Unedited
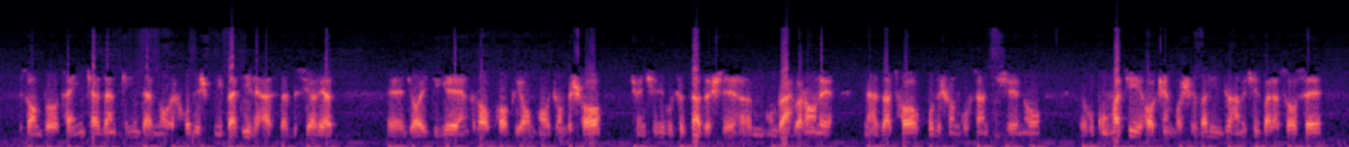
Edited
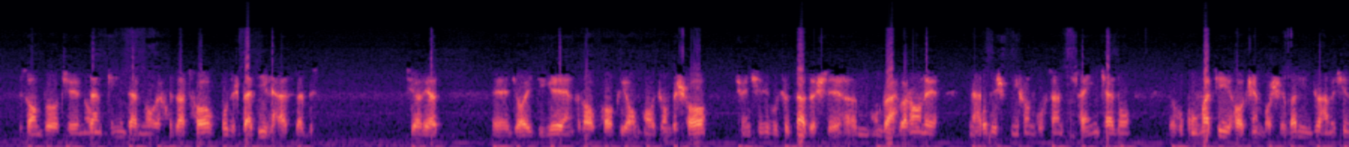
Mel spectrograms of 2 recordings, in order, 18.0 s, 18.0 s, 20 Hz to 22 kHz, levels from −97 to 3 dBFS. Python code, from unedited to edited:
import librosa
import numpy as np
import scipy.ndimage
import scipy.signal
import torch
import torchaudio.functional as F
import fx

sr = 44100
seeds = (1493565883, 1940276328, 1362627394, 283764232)

y = fx.edit(x, sr, fx.swap(start_s=0.84, length_s=0.56, other_s=13.36, other_length_s=0.37),
    fx.swap(start_s=2.46, length_s=0.51, other_s=11.68, other_length_s=0.91),
    fx.insert_room_tone(at_s=4.02, length_s=1.19), tone=tone)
